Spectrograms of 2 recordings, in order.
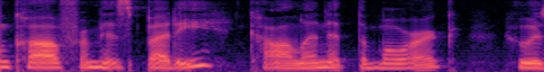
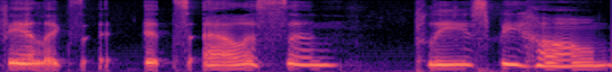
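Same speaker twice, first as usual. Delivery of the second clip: mock sad, pitiful, high pleading call; 7 semitones higher than usual. Allison calls from outside Felix's door: Allison's pitiful voice. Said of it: "you hear this pitiful voice outside the door".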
